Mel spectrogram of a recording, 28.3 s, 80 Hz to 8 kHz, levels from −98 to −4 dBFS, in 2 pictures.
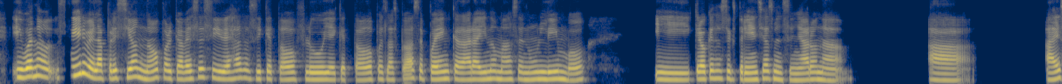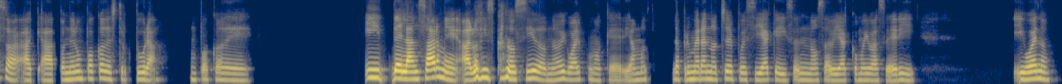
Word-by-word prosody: Y 250 - +2
bueno, 275 0 +5 0.2
sirve 310 -2 +4
la 225 -1 +3
presión, 230 +3 +1
¿no? 215 +4 -1
Porque 220 -3 -2
a - - +2
veces 220 +5 -1
si 240 -4 -3
dejas 215 +3 -1
así 215 -2 -4
que 210 -1 -3
todo 200 0 -3
fluye, 195 -1 -1
que 185 - -6
todo, 185 +1 -4
pues 205 0 -7
las 195 -1 -6
cosas 115 -7 -4
se 225 - -5
pueden 205 +1 -1
quedar 195 -2 -1
ahí 200 0 0
nomás 205 -1 -3
en 195 -2 -3
un 205 +1 0
limbo, 200 -2 -1 0.9
y 190 -1 -2
creo 210 0 +3
que 225 - 0
esas 225 0 -5
experiencias 200 +1 -2
me 210 - +1
enseñaron 190 0 -3
a 175 +1 -6 1.1
a 180 -2 -4 1.1
a - - 0
eso, 235 +1 -2
ac 180 -1 -3
a 175 -1 -2
poner 195 +2 -1
un 215 - -2
poco 215 +1 -2
de 210 - +1
estructura, 195 -1 -4 0.3
un 190 -1 -9
poco 100 - -7
de 175 -2 -4 1.5
Y 245 0 +4
de 225 -1 +10
lanzarme 210 -1 +7
a 185 - +5
lo 215 +7 +7
desconocido, 225 -4 +3
¿no? 180 +3 -4
Igual, 190 -2 -1
como 175 -2 -9
que, 90 -1 -7
digamos, 190 +2 -6 0.3
la 200 - -4
primera 205 +2 0
noche 200 0 -2
de 210 - -1
poesía 190 -2 -3
que 190 -1 -4
hice 175 0 -5
no 180 -1 -4
sabía 175 0 -3
cómo 180 0 -5
iba 180 -1 -2
a - - -8
ser, 175 0 -2
y 180 -1 -5 1.3
y 200 - +2
bueno. 205 -1 +3
200 Hz, 160 wpm, -23 LUFS, 185-215 Hz, 1.5 s, de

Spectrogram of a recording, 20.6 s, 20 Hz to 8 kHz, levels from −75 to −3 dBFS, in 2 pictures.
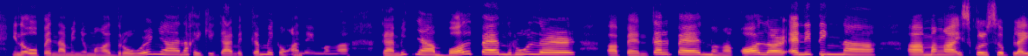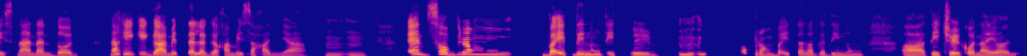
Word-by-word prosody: ino-open 225 -1 -2
namin 205 +1 -6
yung 210 - -15
mga 200 -1 -6
drawer 205 +6 -3
niya, 290 -4 -1
nakikigamit 205 -8 -5
kami 300 +5 -4
kung 255 -2 -8
ano 220 - -7
yung 200 -1 -18
mga 200 0 -7 0.4
gamit 205 +9 -2
niya 270 -3 +3
ballpen, 305 - +3
ruler, 295 -2 +3 0.4
ah, 200 0 +1
pentel 200 +11 -1
pen, 280 -1 +4
mga 220 -6 -6
color, 270 +3 +5
anything 300 +2 +2
na, 255 -2 +2 0.3
ah, 240 -1 +5
mga 250 -1 +3
school 265 +1 0
supplies 245 -1 -1
na 230 -1 +1
nandun. 200 -3 -4 0.3
Nakikigamit 260 -5 +3
talaga 220 -2 +1
kami 225 -2 -6
sa 240 - -6
kanya, 195 -2 -9 0.2
mm. 205 0 -15 0.5
And 300 0 +7
sobrang 295 0 +4 0.7
bait 265 +2 +7
din 280 +2 0
nung 270 0 -4
teacher 245 -2 -6 0.2
mm, 275 +1 -3 0.4
sobrang 230 -1 -8
bait 225 +1 -8
talaga 210 -1 -7
din 205 0 -10
nung, 205 +1 -14 0.4
ah, 200 -2 +2
teacher 265 -1 +3
ko 230 - -2
na 200 -1 -2
yun. 195 -1 -3
240 Hz, 150 wpm, -27 LUFS, 210-280 Hz, 0.7 s, And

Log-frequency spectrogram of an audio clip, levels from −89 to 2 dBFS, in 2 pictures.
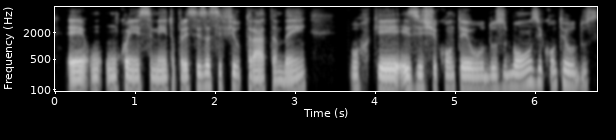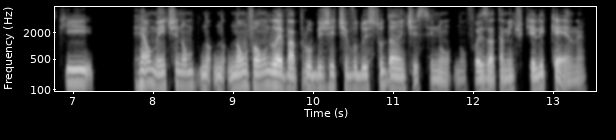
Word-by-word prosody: eh, 90 +1 +6
um 95 +1 -3 0.2
um - - -2
conhecimento, 95 -2 0
precisa 115 +5 +1
se 120 +1 -1
filtrar 95 -6 0
também, 90 +6 -2 0.5
porque 100 -2 +2
existe 110 +2 +3
conteúdos 105 -1 -1
bons 120 +7 -1
e - - -2
conteúdos 130 -2 -5
que 145 -1 0 0.5
realmente 130 -1 +2
não 125 0 -4
não 115 - -4
não 105 -1 -6
não 115 +6 0
vão 120 0 +1
levar 125 -5 +7
para - - -9
o 115 - +2
objetivo 110 0 0
do 105 0 -2
estudante, 105 -5 0
se 90 - -7
não 85 -3 -7
não 85 +1 -17
for - - -2
exatamente 95 +1 -2
o - - -19
que 100 - 0
ele 110 +4 +1
quer, 80 - +1
né. 85 +2 -12
105 Hz, 165 wpm, -24 LUFS, 95-120 Hz, 0.5 s, levar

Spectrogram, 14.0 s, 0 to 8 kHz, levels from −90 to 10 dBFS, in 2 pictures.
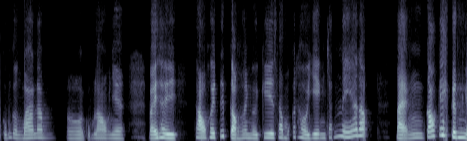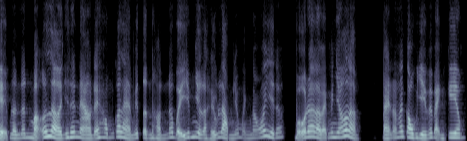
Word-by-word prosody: cũng 200 +3 -14
gần 210 -4 -10
3 215 +2 0
năm, 220 -2 -7 0.2
ờ, 190 -1 -9
cũng 170 - -20
lâu 105 - -4
nha. 200 -1 -6 0.4
Vậy 200 0 +4
thì 215 -4 +5 0.3
sau 235 - +6
khi 245 -1 +1
tiếp 315 +5 -7
cận 200 -4 +6
lại 220 - -6
người 205 -2 -4
kia 235 +4 +1
sau 235 - -2
một 205 -2 -12
cái 275 - -13
thời 210 -4 -1
gian 220 +1 -2
tránh 260 +7 -11
né 300 +2 +1
đó, 355 - +5 0.5
bạn 230 +3 +2
có 285 +6 +6
cái 380 +3 +2
kinh 250 -3 +5
nghiệm 185 -5 +4
là 205 - 0
nên 230 +4 -5
mở 270 +5 +2
lời 265 -11 +6
như 240 +5 -4
thế 275 - +1
nào 240 -7 0
để 200 +4 -1
hông 245 -1 -7
có 295 - +1
làm 225 -10 0
cái 230 - -5
tình 210 -3 -5
hình 190 -3 -6
nó 260 - -4
bị, - - +2
giống 255 +3 -5
như 260 - -1
là, 195 -4 -4
hiểu 180 0 -4
lầm 220 -6 -1
giống 230 +4 -11
bạn 200 0 -14
nói 255 +9 -4
vậy 255 -5 -1
đó? 250 +2 -10 0.2
Bữa - - +1
đó 295 0 +3
là 240 - +3
bạn - - 0
có 255 - -8
nhớ 265 +5 +2
là 245 -10 +1 0.4
bạn - - -1
đã - - -5
nói 290 +2 -4
câu 245 -4 +3
gì 200 -4 +1
với 245 - -4
bạn 215 -5 -3
kia 240 +5 +1
hông? 235 - 0
230 Hz, 310 wpm, -24 LUFS, 200-255 Hz, 0.5 s, sau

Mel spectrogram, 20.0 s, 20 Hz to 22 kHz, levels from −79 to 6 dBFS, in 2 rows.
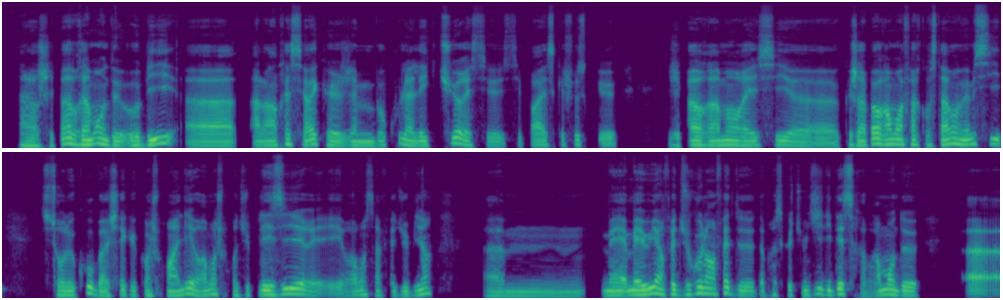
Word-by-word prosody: Alors 100 -3 -1
j'ai 95 +3 -4
pas 145 +8 +3
vraiment 130 +2 +4
de 110 -3 0
hobby, 110 - +3
heu, 105 0 +1 0.2
alors 110 0 -1
après, 120 +5 0
c'est 125 -2 -1
vrai 130 +4 +4
que 115 -4 0
j'aime 105 0 -1
beaucoup 110 +6 -8
la 125 -4 +2
lecture 110 +7 0
et 115 - +1
c'est 105 -1 -7
c'est - - -16
pareil, - - -2
c'est - - -5
quelque - - -11
chose - - -6
que - - -4 0.5
j'ai 105 0 -7
pas 115 +3 +3
vraiment 115 +1 +2
réussi, 110 +1 -1
heu, 100 -1 -2
que - - -7
j'arrive 115 -2 +3
pas 145 +3 +6
vraiment 135 0 +4
à - - +5
faire 130 -2 -1
constamment. 125 +5 +2
Même 130 +2 +3
si 140 0 -1 0.3
sur 115 - -2
le 110 - +2
coup, 160 +9 +1
bah 105 -5 0
je 100 - -1
sais 125 - -2
que 115 - -5
quand 115 +2 -5
je 110 - -6
prends 110 - -1
un 105 - +2
livre 145 0 +3
vraiment 120 +5 0
je - - -7
prends - - -8
du 110 +1 -8
plaisir 125 +5 +4
et 105 - -5
et - - -4
vraiment 110 +3 -4
ça 120 -2 -7
me - - -16
fait 105 - -8
du 110 +1 -5
bien. 130 +9 -1 0.5
Hem, 100 -1 -6 0.2
mais 115 -1 +2
mais 120 +1 +6
oui 155 +5 +7
en 140 - +3
fait, 130 +1 +2
du 120 +2 -4
coup 160 +4 +3
là, 155 - +4
en 145 - +2
fait 160 +3 +1
de 115 -4 -2
d'après 110 +1 -9
ce - - -11
que 120 - -4
tu 115 - -7
me - - -1
dis, 145 +4 -2
l'idée 125 +3 +3
ce 140 - +1
serait 95 - -10
vraiment 110 +7 +1
de 110 -3 0 0.5
heu, - - +2
115 Hz, 260 wpm, -22 LUFS, 105-130 Hz, 0.5 s, oui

